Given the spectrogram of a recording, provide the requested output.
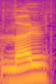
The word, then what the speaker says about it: MOLLE: dos militaires, avec des passants molles, molly, on prononcera comme on voudra, molly à l'anglaise, molle à la française, un petit peu partout autour du sac qui permettent d'augmenter le volume d'emport si besoin.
